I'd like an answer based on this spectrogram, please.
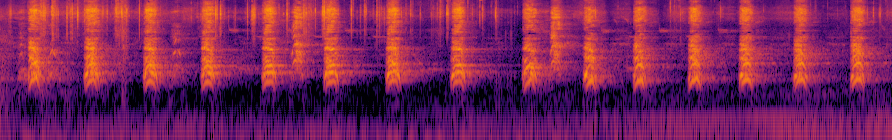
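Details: On a street walk, a Jack Russell Terrier meets a stray dog and barks hard: clipped, forceful barks at a brisk beat, about fifteen over nine seconds, with faint low rumble behind.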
